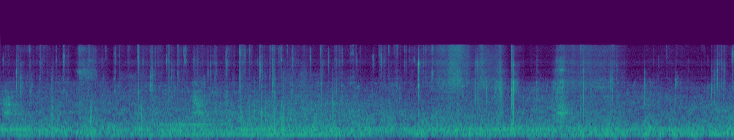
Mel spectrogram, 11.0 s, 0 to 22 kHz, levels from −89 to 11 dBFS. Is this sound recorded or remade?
remade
